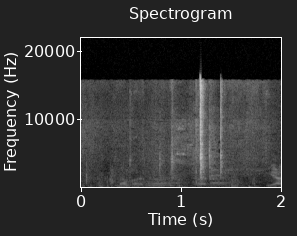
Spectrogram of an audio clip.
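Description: Soft talking and murmuring voices, with two sharp clicks a little over a second in.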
